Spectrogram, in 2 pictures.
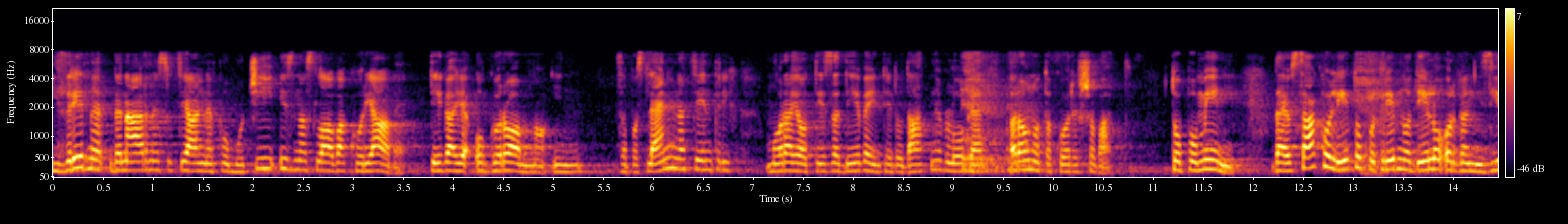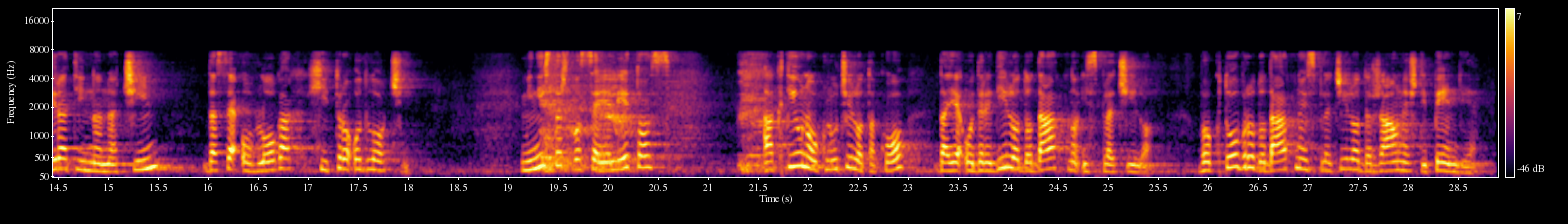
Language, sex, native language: Slovenian, female, Slovenian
